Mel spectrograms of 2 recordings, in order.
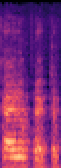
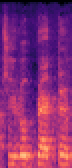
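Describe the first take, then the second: First: The first syllable starts with a 'kai' sound. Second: The first syllable starts with a 'chi' sound. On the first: "but actually pronunciation इसका काइरोप्रैक्टर कहते हैं" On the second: "इसको अगर आप चिरोप्रैक्टर पढ़ रहे हो तो कोई गलत नहीं कह सकते"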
